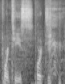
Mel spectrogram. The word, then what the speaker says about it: Portis: 17 cents i think bobby portis uh it's pronounced portis bobby portis uh beat kentucky and kentucky and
